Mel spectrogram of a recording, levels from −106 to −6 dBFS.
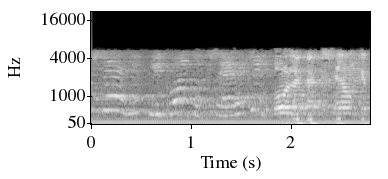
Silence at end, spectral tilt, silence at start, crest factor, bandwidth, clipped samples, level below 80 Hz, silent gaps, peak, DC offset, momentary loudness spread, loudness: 0 s; -1 dB/octave; 0 s; 16 dB; 6 kHz; under 0.1%; -28 dBFS; none; -2 dBFS; under 0.1%; 10 LU; -17 LUFS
